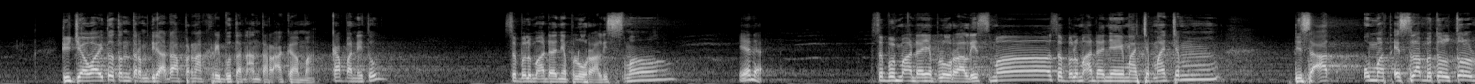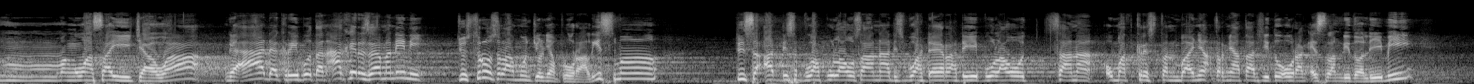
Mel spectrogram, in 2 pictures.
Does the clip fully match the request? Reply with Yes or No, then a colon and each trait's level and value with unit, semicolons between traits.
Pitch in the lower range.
No: high, 190 Hz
